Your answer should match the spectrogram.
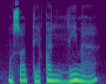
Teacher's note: نزل عليك الكتاب، لي مدلين، بالحق، قاف بشدہ قاف سٹرانگ، بالحق، مصدقا لما، صاد ہیوی، مصدق قلما، قاف کی تنوین کے بعد لام تو ادغام بغیر غنہ کے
